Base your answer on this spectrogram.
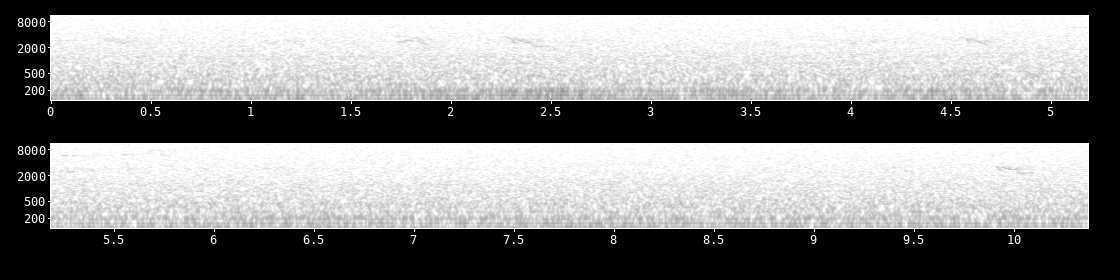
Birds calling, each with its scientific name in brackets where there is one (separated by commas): American Robin (Turdus migratorius), Brown-headed Cowbird (Molothrus ater)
